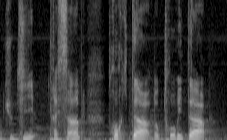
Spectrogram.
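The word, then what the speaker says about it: Trojitá: Trorita, donc Trorita, on le prononce à l'espagnol, Trorita, c'est un Courrieler, ici, donc vous voyez.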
